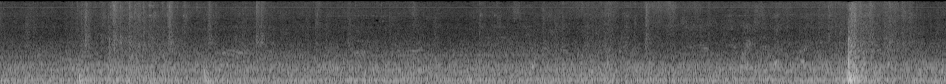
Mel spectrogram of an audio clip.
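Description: Loose fittings rattle and clunk as the bus rolls over bumps.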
